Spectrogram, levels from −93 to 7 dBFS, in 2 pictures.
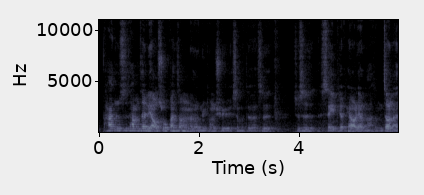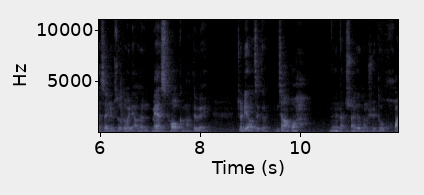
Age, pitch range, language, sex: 20-39, 130-210 Hz, Chinese, male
